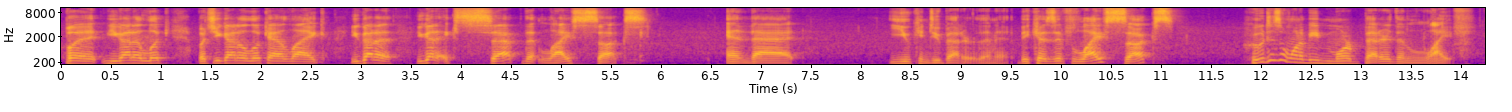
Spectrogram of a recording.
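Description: A man's voice: mid-range voice, unhurried. A man in his twenties chatting casually as a podcast co-host, rambling and slangy, swearing freely. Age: 20s. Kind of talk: casual chat.

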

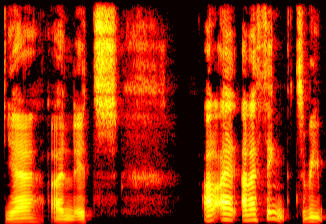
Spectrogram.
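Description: A man's voice: mid-range voice, lively intonation, measured pace, no room sound, clean studio sound. A British man co-hosting a podcast, chatting casually in an informal, musing and slightly hesitant way. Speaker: podcast co-host.

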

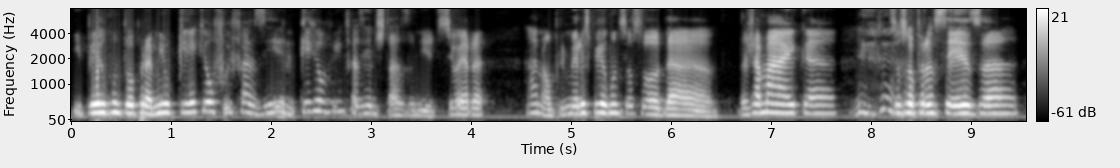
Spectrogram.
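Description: An older woman from Brazil, a pet groomer and business owner, telling her life story in an interview with lively quoted speech. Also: mid-range voice, fairly quick. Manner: animated storyteller who quotes other people's words.

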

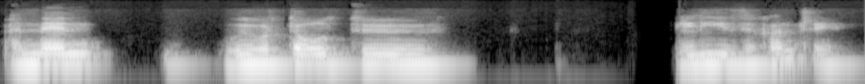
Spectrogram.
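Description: A man in his fifties, born in Chile, telling his family's story as a guest in a casual interview, halting and often repeating words. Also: medium pitch, little pitch movement, slightly rough, narrow, tinny audio.

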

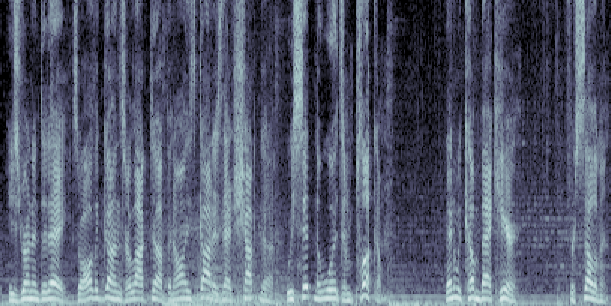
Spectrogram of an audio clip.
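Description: An actor playing a volatile, scheming frontier timber man, with an American accent and rough, folksy speech. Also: high-pitched, fairly quick, music in the background, close to an everyday voice. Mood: urgent, plotting. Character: volatile, hard-bitten frontier brother, a scheming timber claimant. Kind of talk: dramatic film dialogue reading.

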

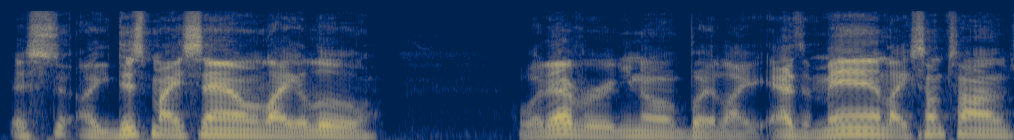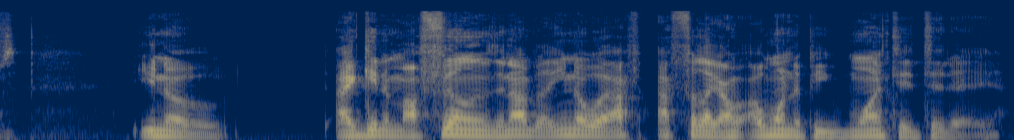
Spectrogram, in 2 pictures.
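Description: A man's voice: medium pitch, brisk, a bit bright. A man in his thirties hosting a casual conversation, talking in an informal, slangy, probing way. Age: 30s. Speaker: talk show host.

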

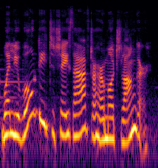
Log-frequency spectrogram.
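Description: A woman's voice: sits high, sing-song, a little fast, faint music behind. An actress with an Irish accent playing a tough, bossy robber girl who also narrates. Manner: bossy, threatening, blunt. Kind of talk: audio drama acting.

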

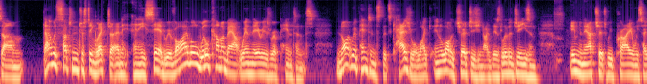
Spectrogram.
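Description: A man's voice: medium pitch, a little mellow. A man speaking as a pastor on a Bible podcast, explaining scripture in an earnest, informal, conversational way. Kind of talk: conversational Bible teaching with commentary.

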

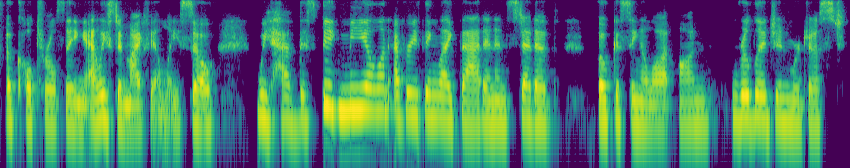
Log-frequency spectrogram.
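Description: A woman's voice: medium pitch, brisk, dark tone. Friendly modest teen girl. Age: teens. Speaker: student panelist. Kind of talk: casual discussion.

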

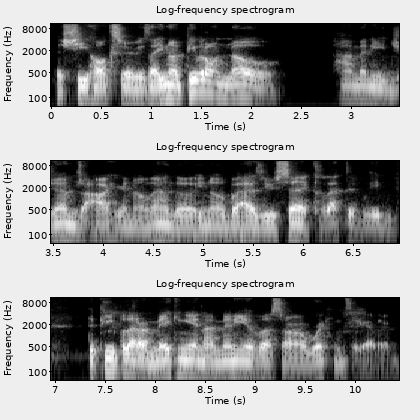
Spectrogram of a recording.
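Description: A man's voice: low-pitched, fairly even intonation, fairly quick. A man from the Bronx, a rapper and dancer, chatting as a podcast guest in an easygoing way. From the Bronx, New York. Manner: easygoing, says "you know" and "man" a lot. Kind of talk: casual conversation.

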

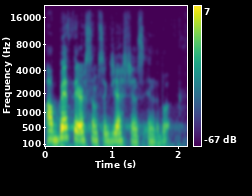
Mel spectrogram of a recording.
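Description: A woman's voice: on the low side, animated, brisk, darkish tone. A middle-aged woman hosting and moderating a panel discussion. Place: stage in a reverberant hall. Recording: echoey hall with long reverb.

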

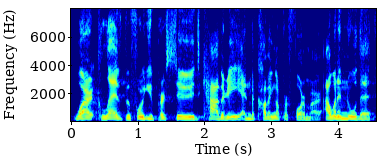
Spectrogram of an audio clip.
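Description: A man's voice: mid-range voice, little pitch movement, fairly quick, a bit bright, in a large hall. A man hosting an interview, chatting enthusiastically with loose, rambling phrasing. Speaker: podcast host. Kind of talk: casual interview chat.

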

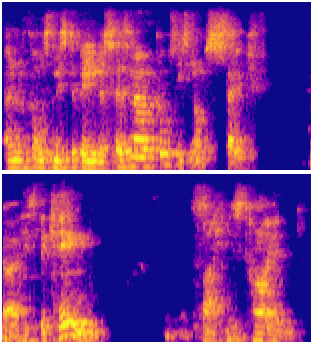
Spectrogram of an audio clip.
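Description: A man's voice: medium pitch, big pitch swings, a little slow, a bit bright. Man preaching in an echoey church. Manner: conversational, hesitant with many ums. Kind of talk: sermon. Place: church hall. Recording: echoey lo-fi church recording from far off.

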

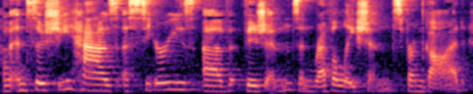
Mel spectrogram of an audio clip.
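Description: A woman in her thirties, a priest and school chaplain, talking in a relaxed interview with a soothing, reflective manner. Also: lowish voice, a little slow, vocal fry, a little hiss or hum. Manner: frequent fillers and restarts, laughs easily. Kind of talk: casual interview conversation.

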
